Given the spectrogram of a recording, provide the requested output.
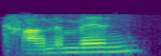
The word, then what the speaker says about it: Kahneman: I think Kahneman is how you pronounce it.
